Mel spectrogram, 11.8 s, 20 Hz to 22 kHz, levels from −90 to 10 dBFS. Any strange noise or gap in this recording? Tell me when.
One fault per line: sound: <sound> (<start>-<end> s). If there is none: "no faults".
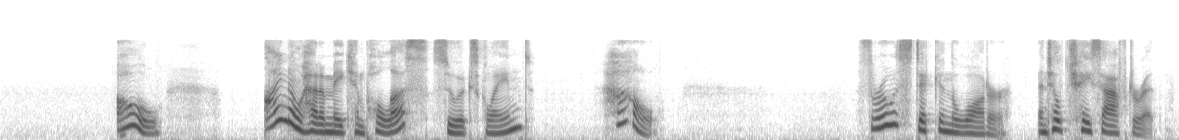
no faults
